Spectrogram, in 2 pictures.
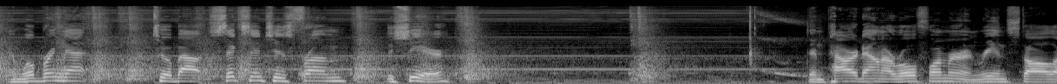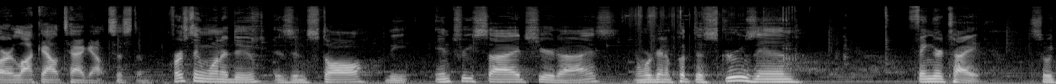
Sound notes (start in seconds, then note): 4.7 machine whirring; 6.3 metal sheet clanging; 7.2 switch clicks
